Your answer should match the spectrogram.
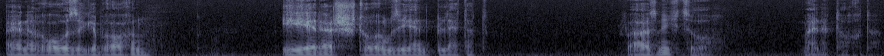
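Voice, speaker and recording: An actor playing a stern, anguished older father in a classical radio tragedy, declaiming weightily with a husky, gravelly voice. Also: sits low, flat delivery, slow pace, long pauses, full character voice. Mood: grief-stricken. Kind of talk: classical German stage tragedy as radio drama.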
